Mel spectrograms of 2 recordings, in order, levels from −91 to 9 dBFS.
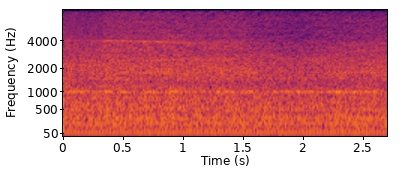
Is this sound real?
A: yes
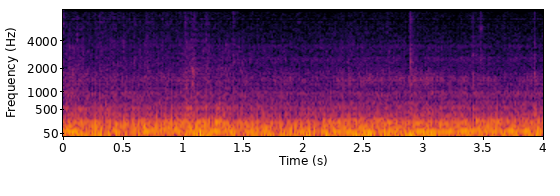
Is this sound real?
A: no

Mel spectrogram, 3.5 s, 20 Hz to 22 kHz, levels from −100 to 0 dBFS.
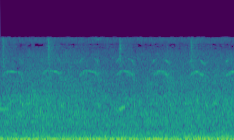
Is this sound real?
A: yes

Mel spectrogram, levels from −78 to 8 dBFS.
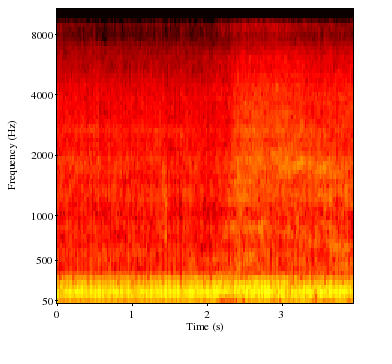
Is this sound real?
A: no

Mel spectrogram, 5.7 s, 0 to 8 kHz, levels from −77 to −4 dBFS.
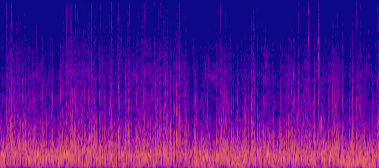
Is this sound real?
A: yes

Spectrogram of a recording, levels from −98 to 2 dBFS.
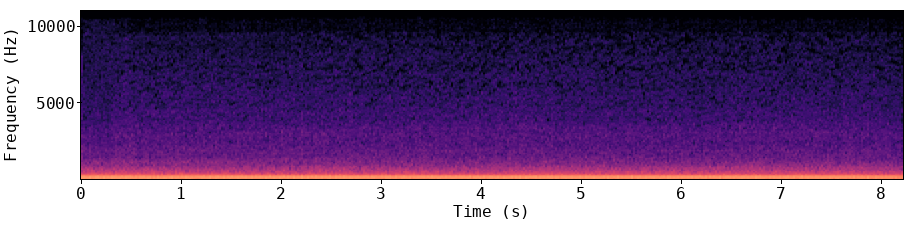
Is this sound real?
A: yes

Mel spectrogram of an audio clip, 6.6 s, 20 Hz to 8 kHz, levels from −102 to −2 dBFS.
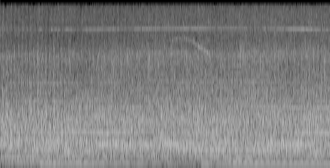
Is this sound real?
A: yes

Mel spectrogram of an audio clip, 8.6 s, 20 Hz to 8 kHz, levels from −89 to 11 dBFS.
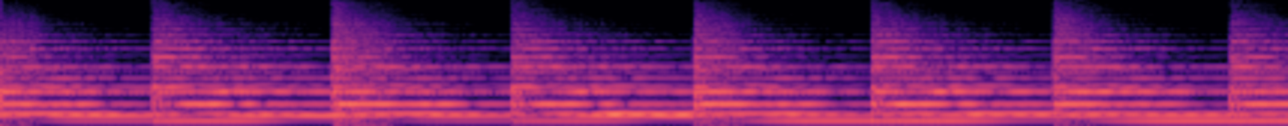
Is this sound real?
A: yes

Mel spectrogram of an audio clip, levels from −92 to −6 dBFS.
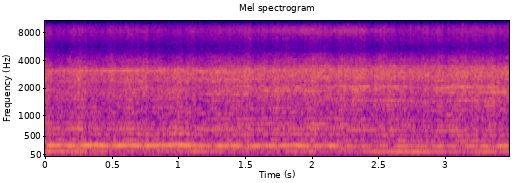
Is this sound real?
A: yes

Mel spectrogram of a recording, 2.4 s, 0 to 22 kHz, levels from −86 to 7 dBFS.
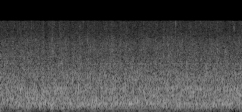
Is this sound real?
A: yes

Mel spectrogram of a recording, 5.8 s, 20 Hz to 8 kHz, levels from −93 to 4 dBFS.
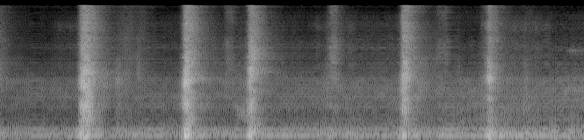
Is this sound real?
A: no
